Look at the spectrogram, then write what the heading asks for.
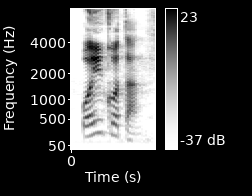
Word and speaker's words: ঐকতান: এরপরে দেখ ঐকতান শব্দ ঐকতান এ সঠিক উচ্চারণ কি হবে ঐ কোতান দেখো দেখো এখানে একটা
